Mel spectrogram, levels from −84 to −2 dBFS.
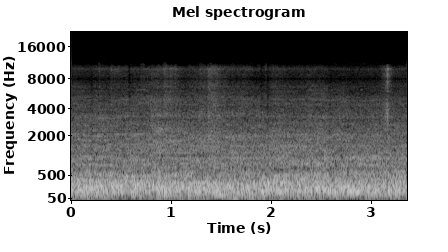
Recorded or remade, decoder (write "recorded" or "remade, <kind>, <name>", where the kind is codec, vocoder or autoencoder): remade, codec, SNAC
